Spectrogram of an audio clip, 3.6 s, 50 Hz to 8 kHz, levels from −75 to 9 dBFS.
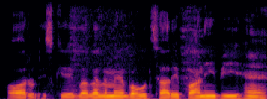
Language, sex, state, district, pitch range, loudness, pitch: Hindi, male, Jharkhand, Deoghar, 110-120 Hz, -16 LUFS, 115 Hz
